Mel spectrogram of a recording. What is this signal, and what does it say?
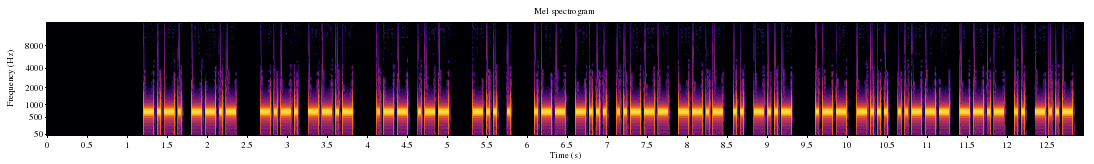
Morse code, heard as a keyed tone, about 28 wpm, 700 Hz. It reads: CQ CQ WW DE WB2QIX WB2QIX
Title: Common QSO Phrases Encore 28wpm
